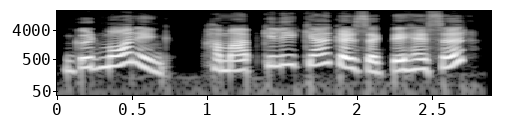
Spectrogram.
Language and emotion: Hindi, happy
